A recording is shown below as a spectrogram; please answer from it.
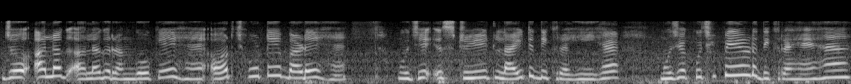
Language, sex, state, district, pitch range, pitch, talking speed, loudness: Hindi, female, Bihar, West Champaran, 260-335 Hz, 300 Hz, 140 wpm, -15 LUFS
